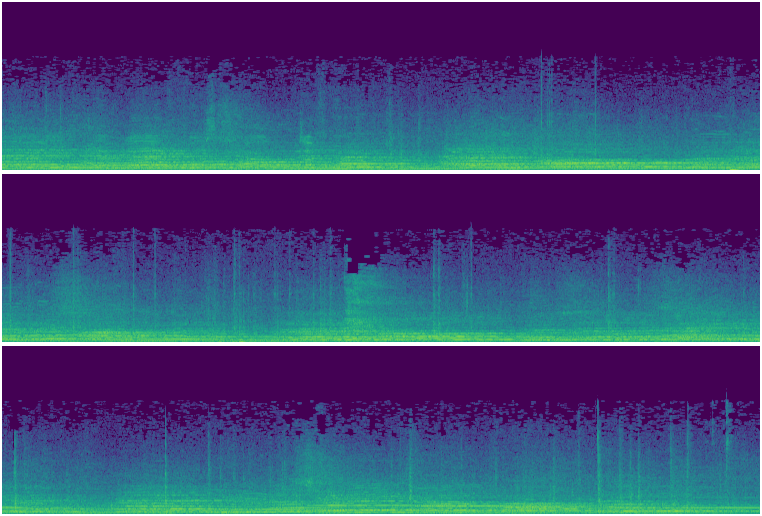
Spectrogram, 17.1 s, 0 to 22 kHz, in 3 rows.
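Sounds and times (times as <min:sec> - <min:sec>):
choir singing a hymn: 0:00.0 - 0:17.0.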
